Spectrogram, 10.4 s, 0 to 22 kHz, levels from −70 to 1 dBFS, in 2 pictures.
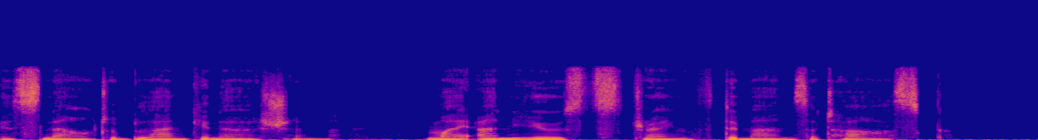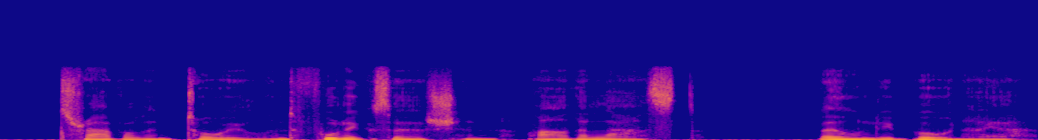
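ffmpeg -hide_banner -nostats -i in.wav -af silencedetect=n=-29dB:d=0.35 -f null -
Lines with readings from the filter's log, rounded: silence_start: 1.65
silence_end: 2.14 | silence_duration: 0.49
silence_start: 4.70
silence_end: 5.50 | silence_duration: 0.80
silence_start: 8.64
silence_end: 9.29 | silence_duration: 0.65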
